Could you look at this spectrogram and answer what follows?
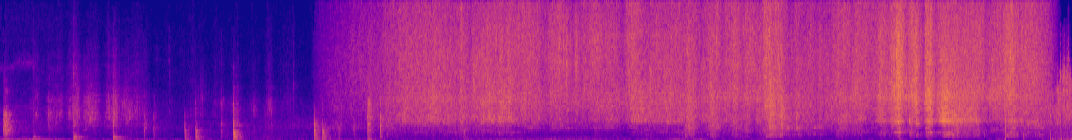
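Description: A few light clicks and knocks as cleaning bottles are handled, then about four seconds in a garden hose spray nozzle opens with a steady hiss, spraying water onto a motorcycle, and stops near the end.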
